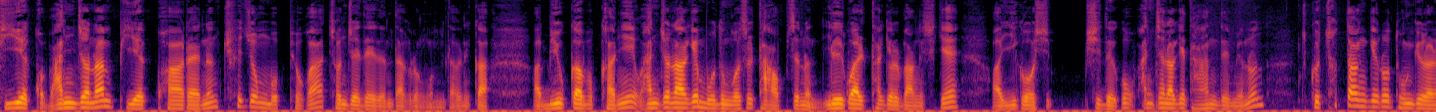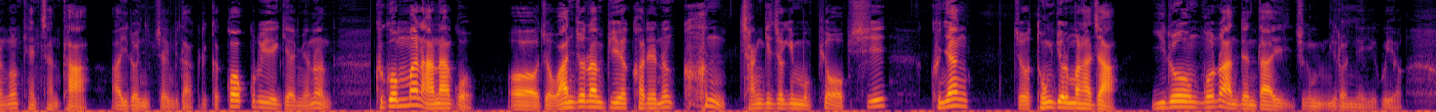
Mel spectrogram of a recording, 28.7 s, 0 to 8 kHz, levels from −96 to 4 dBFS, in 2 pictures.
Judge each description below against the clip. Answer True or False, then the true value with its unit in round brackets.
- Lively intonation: True (5.7 semitones)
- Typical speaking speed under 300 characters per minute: False (310 characters per minute)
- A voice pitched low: True (115 Hz)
